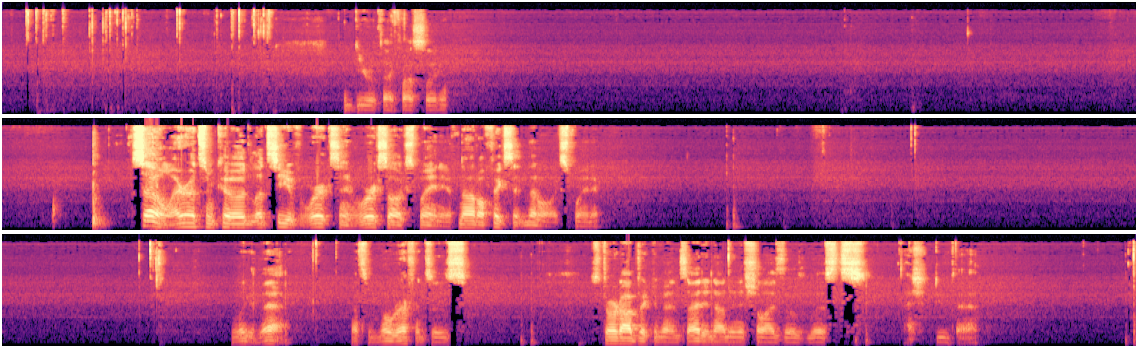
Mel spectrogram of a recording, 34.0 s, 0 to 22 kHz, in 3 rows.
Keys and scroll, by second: 2.6 super+s.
